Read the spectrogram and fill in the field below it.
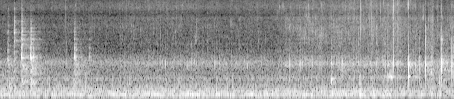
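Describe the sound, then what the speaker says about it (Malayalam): Mixed vegetable pickle with bitter gourd, curry leaves and green chillies sizzles and crackles steadily in a hot pan as it is stirred, with occasional scraping clicks and no talking. "കറിവേപ്പില പച്ചമുളക് നമ്മളത് ഒന്നിച്ച് യോജിപ്പിക്കുകയാണ്"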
